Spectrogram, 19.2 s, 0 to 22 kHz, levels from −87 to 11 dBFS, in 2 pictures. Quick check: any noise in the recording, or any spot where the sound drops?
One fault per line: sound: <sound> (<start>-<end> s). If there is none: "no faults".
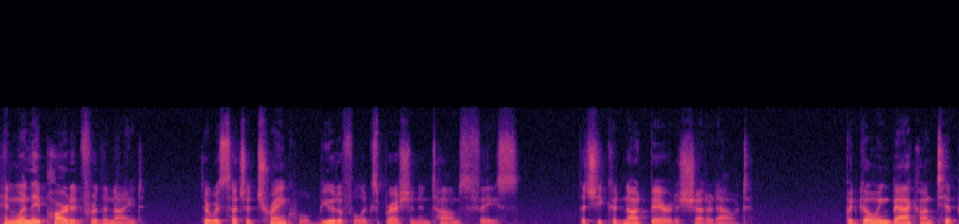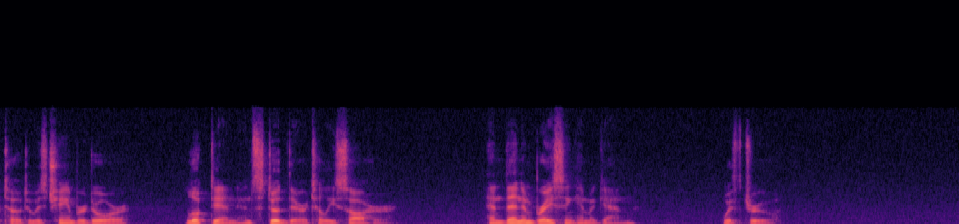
no faults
